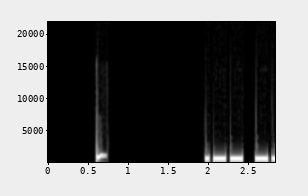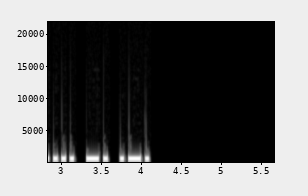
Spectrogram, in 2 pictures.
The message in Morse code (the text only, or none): W6NR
